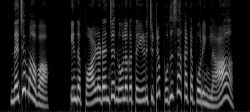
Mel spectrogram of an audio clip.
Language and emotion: Tamil, surprised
